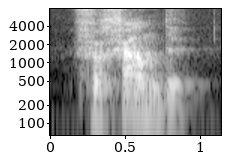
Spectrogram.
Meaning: inflection of vergaand: 1. masculine/feminine singular attributive 2. definite neuter singular attributive 3. plural attributive
- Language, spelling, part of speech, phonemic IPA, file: Dutch, vergaande, verb, /vərˈɣaːndə/, Nl-vergaande.ogg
